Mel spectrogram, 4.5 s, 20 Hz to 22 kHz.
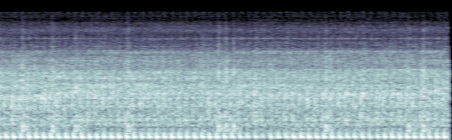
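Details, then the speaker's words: Honda CBR 150 at idle: fast, even "klutuk-klutuk" clacking about three per second over the idle; cam chain tensioner checked as the cause of the rattle. "Kita cek tensioner ini ya, suaranya klutuk-klutuk."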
